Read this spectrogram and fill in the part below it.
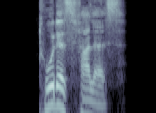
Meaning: genitive singular of Todesfall
- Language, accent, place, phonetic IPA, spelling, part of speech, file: German, Germany, Berlin, [ˈtoːdəsˌfaləs], Todesfalles, noun, De-Todesfalles.ogg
